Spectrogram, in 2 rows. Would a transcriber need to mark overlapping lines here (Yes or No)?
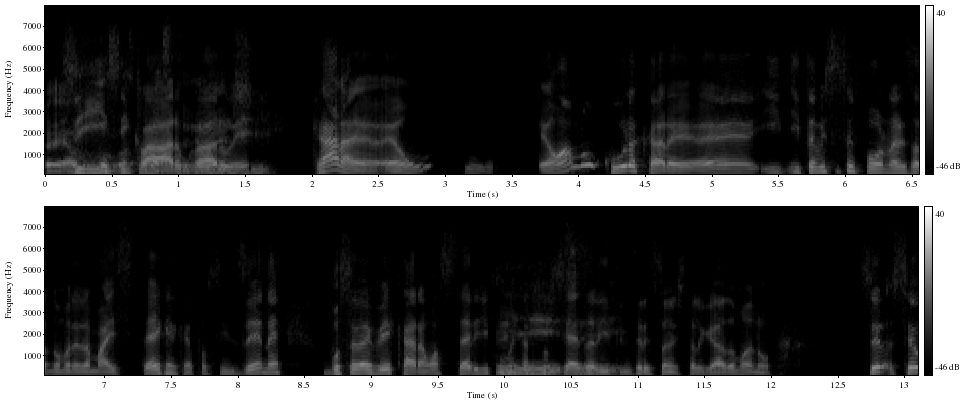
Yes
